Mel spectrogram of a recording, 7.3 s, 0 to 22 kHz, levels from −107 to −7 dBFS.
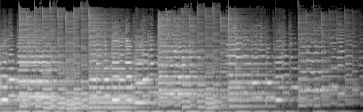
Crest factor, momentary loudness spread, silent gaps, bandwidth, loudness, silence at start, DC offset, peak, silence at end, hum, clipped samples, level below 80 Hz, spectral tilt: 18 dB; 15 LU; none; over 20 kHz; -24 LUFS; 0 s; under 0.1%; -8 dBFS; 0 s; none; under 0.1%; -64 dBFS; -3 dB/octave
